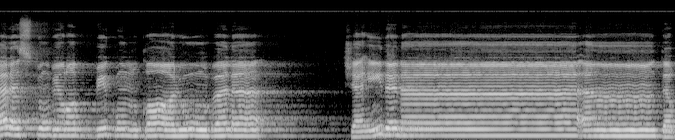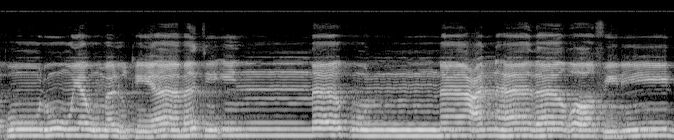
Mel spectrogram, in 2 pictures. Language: Arabic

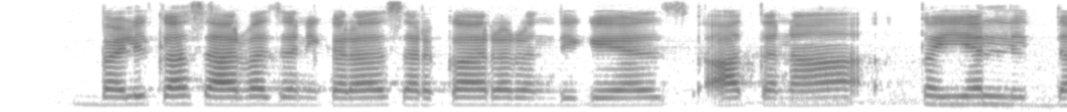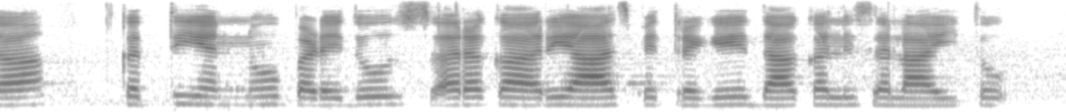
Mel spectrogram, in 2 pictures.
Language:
Kannada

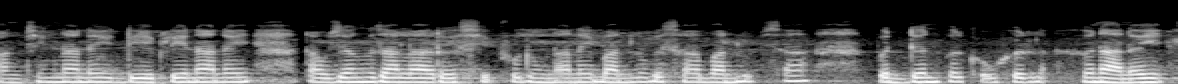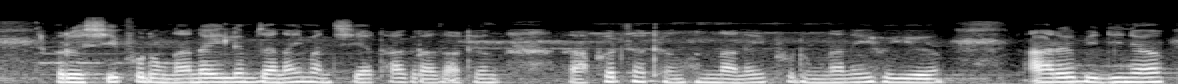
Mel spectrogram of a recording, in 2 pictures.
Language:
Bodo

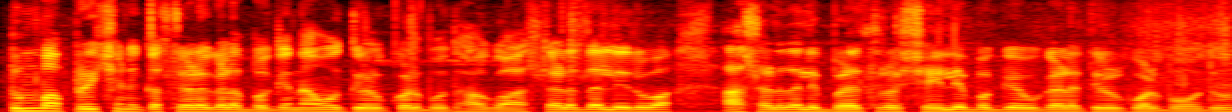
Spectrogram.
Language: Kannada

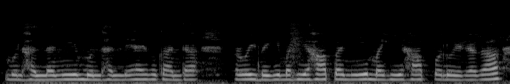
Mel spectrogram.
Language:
Manipuri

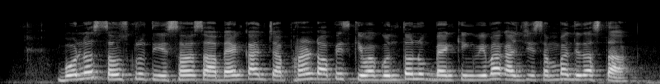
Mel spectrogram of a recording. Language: Marathi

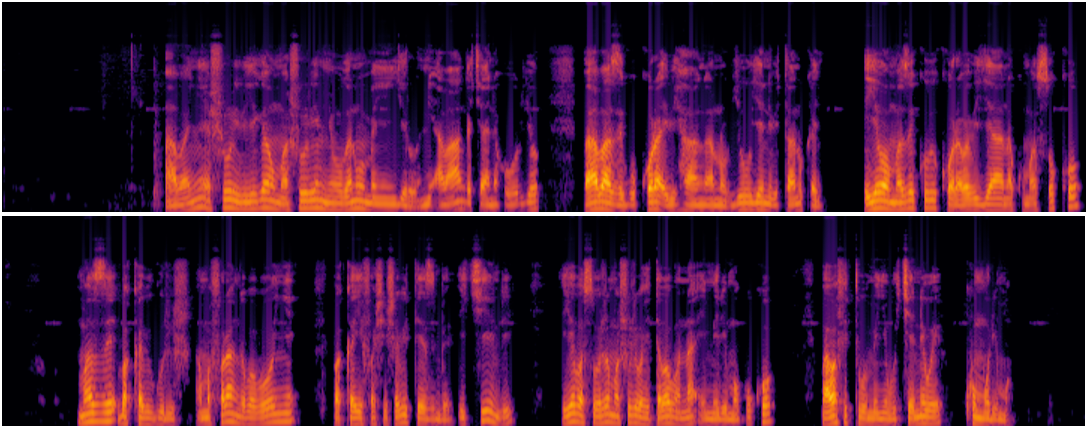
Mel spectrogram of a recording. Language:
Kinyarwanda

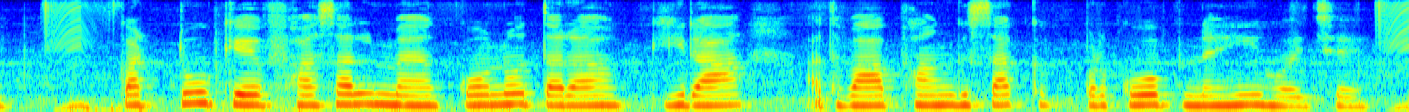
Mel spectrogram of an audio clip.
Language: Maithili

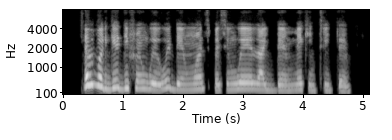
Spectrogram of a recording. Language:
Nigerian Pidgin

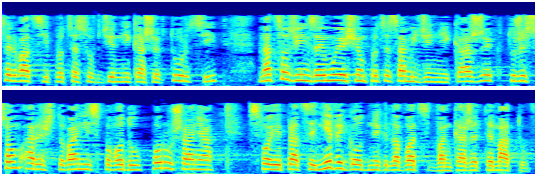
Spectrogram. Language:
Polish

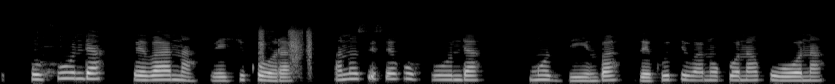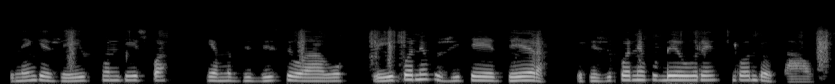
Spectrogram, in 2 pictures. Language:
Ndau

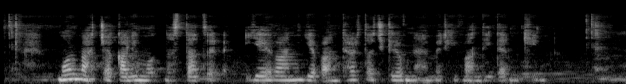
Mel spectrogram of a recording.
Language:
Armenian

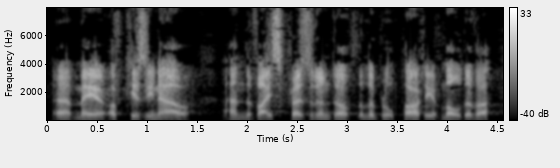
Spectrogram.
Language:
English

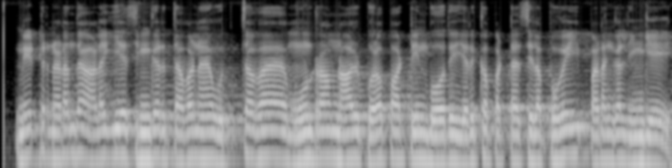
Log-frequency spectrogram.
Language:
Tamil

